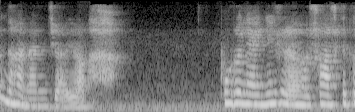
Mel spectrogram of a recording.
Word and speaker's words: ধনঞ্জয়: তারপরে শব্দে আসি ধনঞ্জয়, ধ যেমন আছে তেমন, নন এই মহাজয়টা, ইয়া জয়টা একটু ভেঙেছি, ইয়া হসন্ত দিয়ে নয়ের সাথে জড়িয়ে উচ্চারিত হচ্ছে নন, এখানে ইয়াটার উচ্চারণটা ন ঘাসা হয়, আর জয়টা যেমন আছে তেমন, তাহলে শব্দটা পেলাম ধনঞ্জয়।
